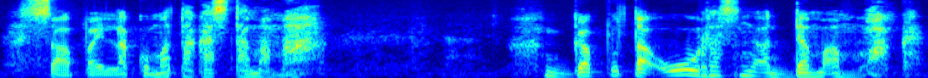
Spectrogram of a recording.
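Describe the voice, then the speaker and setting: A man's voice: medium pitch, lively intonation, moderate pace, a bit bright, slightly rough. A man with an Ilocano accent playing an intense, suspicious, grieving young son out for vengeance in a radio drama. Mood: suspicious, bitter. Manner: intense, emotional. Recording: dull, muffled radio drama audio.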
